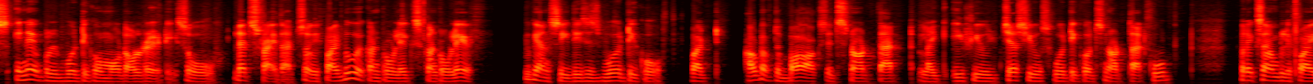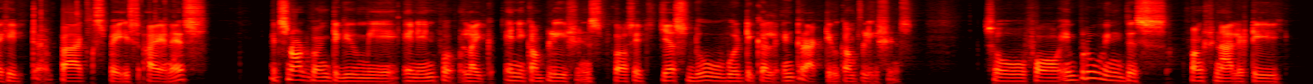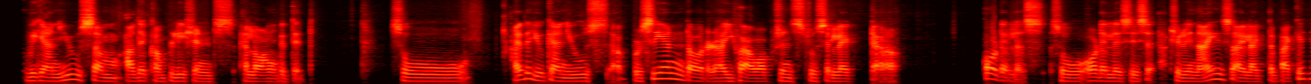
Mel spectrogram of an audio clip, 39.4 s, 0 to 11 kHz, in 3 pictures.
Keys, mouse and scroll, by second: 1.6 click, 3.4 click, 4.1 ctrl+f, 4.9 ctrl+f, 6.2 Down, 6.7 Down, 6.9 alt+x, 13.0-15.4 typing, 16.9 BackSpace, 17.4 BackSpace, 17.5 BackSpace, 17.7 BackSpace, 19.2 BackSpace.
